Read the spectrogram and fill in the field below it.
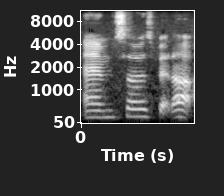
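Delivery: ordinary talk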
